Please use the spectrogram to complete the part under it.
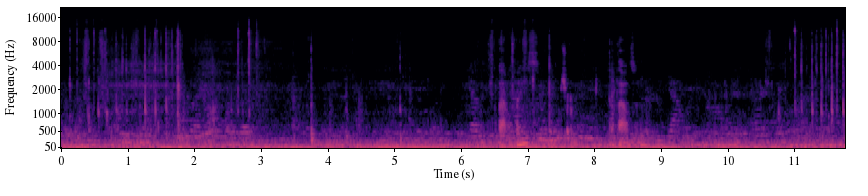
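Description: Calculator buttons click under a finger.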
